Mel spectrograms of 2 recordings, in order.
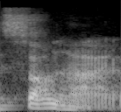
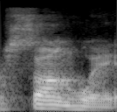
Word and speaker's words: Songhay: And as a result, they were able to build the great empires of Ghana, Mali, and Songhai, or Songhay, as it's pronounced in the original language.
